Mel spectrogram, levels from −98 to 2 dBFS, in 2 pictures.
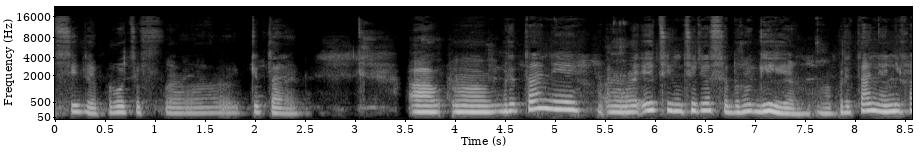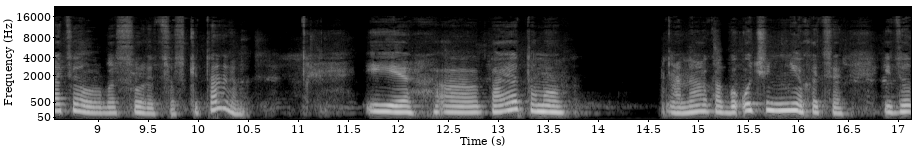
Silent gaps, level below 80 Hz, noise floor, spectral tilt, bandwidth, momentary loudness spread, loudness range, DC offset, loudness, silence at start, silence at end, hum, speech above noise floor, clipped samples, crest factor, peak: none; -78 dBFS; -75 dBFS; -7.5 dB/octave; 16 kHz; 14 LU; 6 LU; under 0.1%; -30 LUFS; 0 s; 0 s; none; 46 dB; under 0.1%; 14 dB; -16 dBFS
